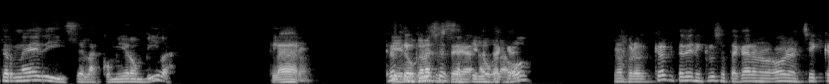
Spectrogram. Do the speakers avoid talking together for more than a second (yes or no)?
no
